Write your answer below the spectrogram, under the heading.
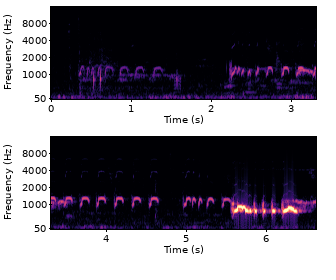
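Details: Crossbred zebra dove singing with a big voice: after several seconds of softer, evenly repeated coos from other doves, a loud stuttering coo phrase bursts out near the end.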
